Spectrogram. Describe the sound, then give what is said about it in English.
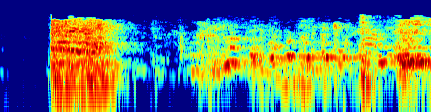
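A sudden loud bang on a door at night bursts out of silence and rings briefly, then gives way to murmuring voices and soft laughter that continue at a moderate level. “And suddenly there's a bang on the door.”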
